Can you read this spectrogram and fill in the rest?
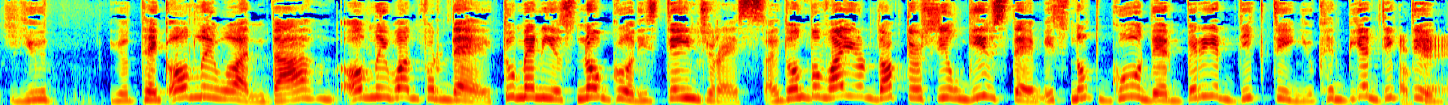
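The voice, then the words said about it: Put-on Russian accent. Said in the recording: “can you do a Russian accent? ... I can try.”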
